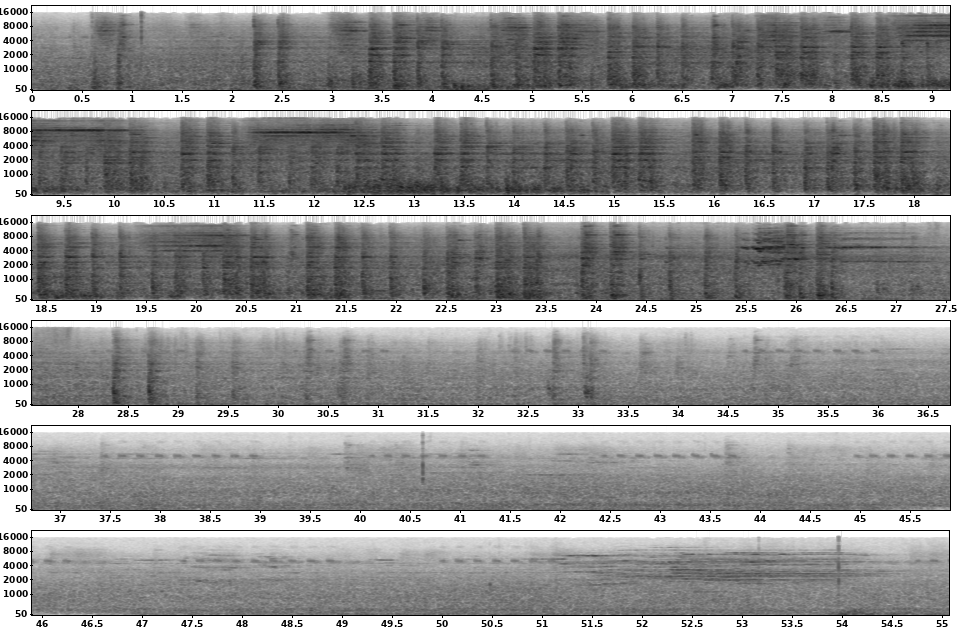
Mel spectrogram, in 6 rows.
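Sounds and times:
train wheels clicking over rail joints: 0.4 - 35.5
high wheel squeals: 25.4 - 27.6, 51.0 - 54.6.

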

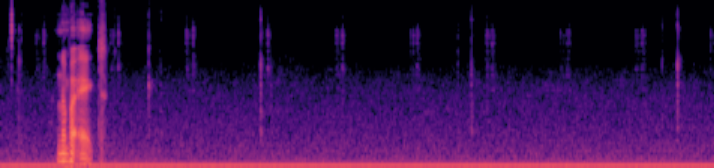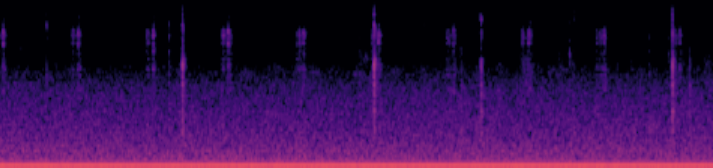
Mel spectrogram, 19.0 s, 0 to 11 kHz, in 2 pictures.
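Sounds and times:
faint clock ticking: 0.0 - 19.0
steady low hum: 0.0 - 19.0.

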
